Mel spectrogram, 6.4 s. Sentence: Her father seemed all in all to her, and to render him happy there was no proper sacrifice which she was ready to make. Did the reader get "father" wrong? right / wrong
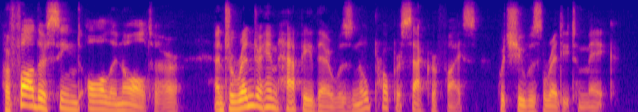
right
